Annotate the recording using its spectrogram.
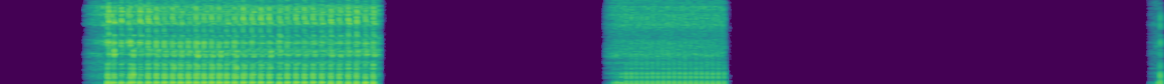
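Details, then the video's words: A male koala sings at a very low pitch with its additional vocal folds. A long, deep, pulsing belch-like bellow is followed by a shorter, rasping snore-like phrase, then silence. "Vokal Superbass Koala Phascolarctos cinereus"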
